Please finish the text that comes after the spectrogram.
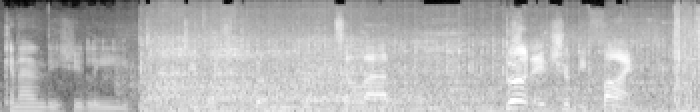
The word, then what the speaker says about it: Matilda: We do have a Matilad, or Matilda, if you pronounce it correctly, supporting a whole load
